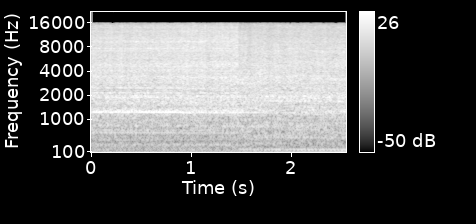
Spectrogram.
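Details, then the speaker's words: Suzuki Vitara idling after bolts were refitted in a rattle repair: a smooth, steady idle that settles lower partway through, with no rattle or stumble. Quiet, no smoke, no leak. "Yan, bumaba na yung idle niya. Walang leak."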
